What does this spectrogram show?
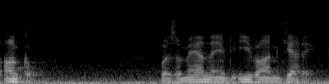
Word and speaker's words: Ivan: Turns out that Marsha's uncle was a man named Ivon Getic. First name spelled the same as mine, but pronounced in the proper way.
